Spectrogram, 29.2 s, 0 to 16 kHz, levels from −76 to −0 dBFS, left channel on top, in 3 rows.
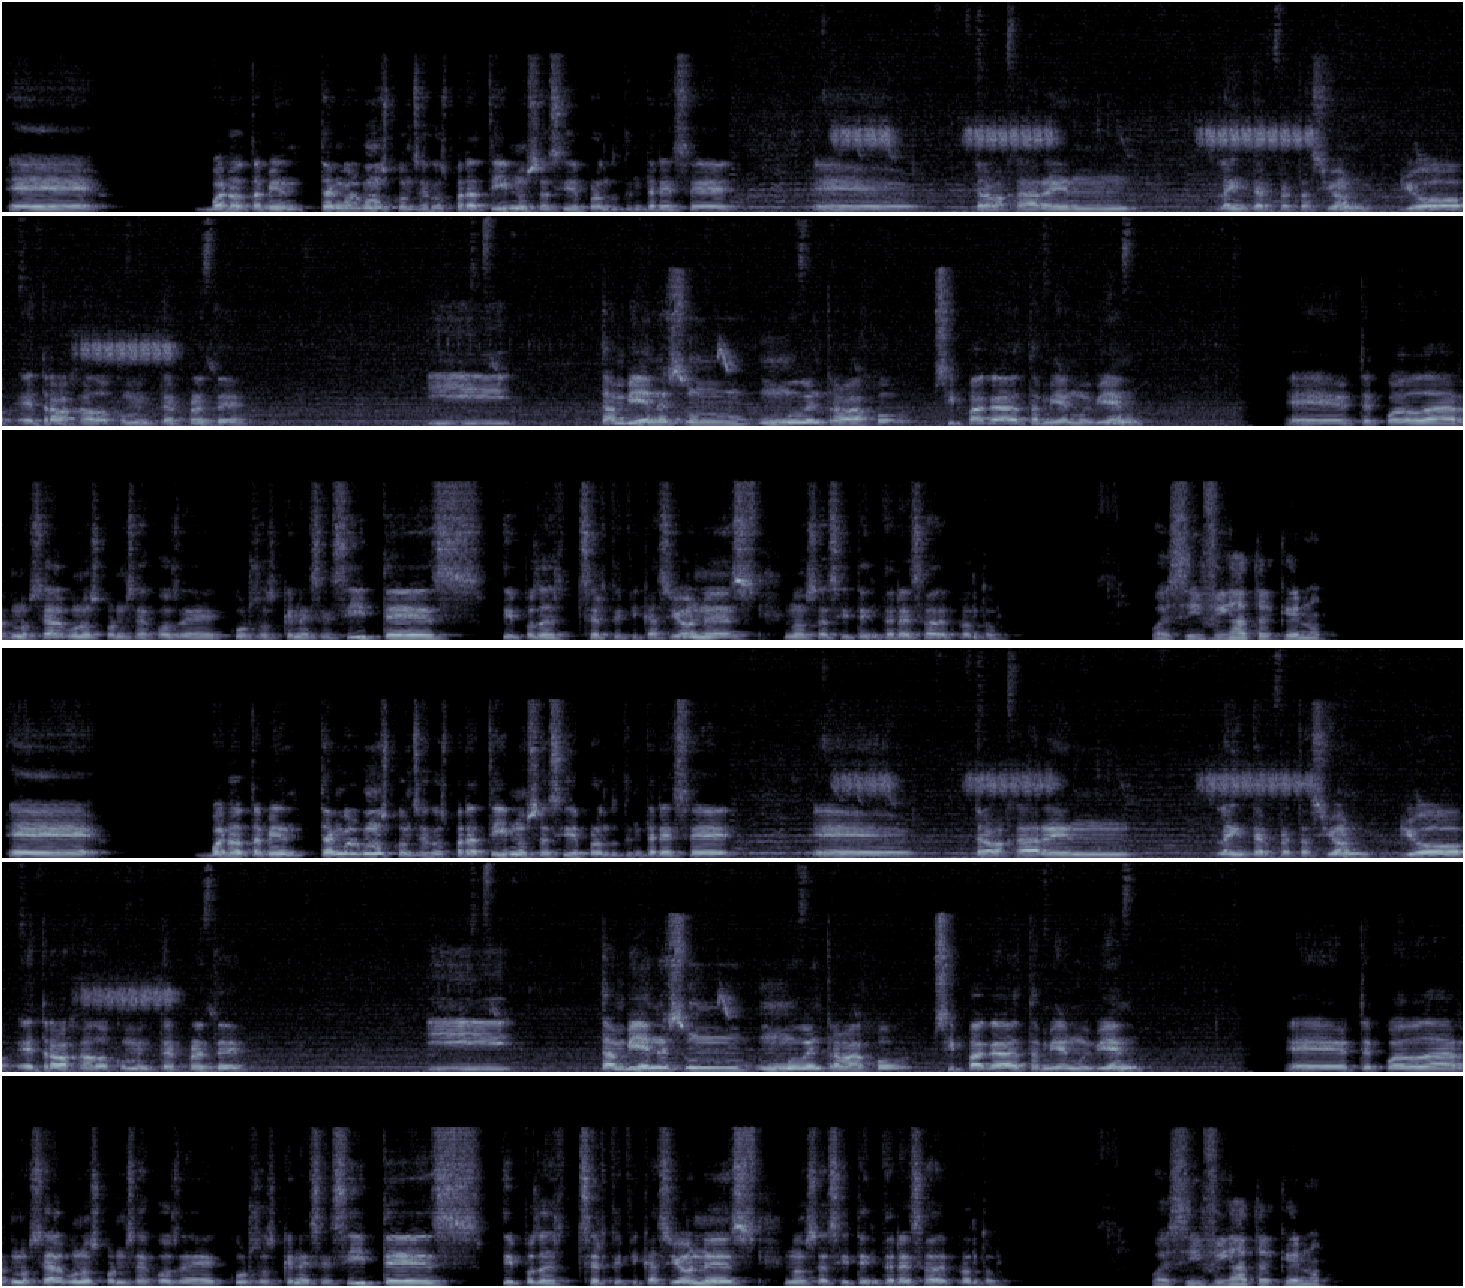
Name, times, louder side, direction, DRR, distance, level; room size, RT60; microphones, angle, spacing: voice 1, 0.0-0.7 1.3-4.9 5.4-6.1 6.5-7.6 8.1-11.4 12.6-13.2 13.7-17.3 18.3-26.1, right 2 dB, 10° right, 1.4 m, -32 dB
sound 1, 4.8-18.0, left 2 dB, 20° left, 2.0 m, -45 dB
voice 2, 26.9-28.3, equal, 5° left, 0.4 m, -36 dB
8.4 x 2.9 x 4.8 m
head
